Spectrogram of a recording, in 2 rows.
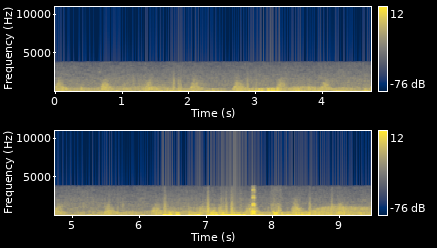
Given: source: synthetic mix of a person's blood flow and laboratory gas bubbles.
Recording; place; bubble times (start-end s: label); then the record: Doppler ultrasound of blood flow; subclavian vein
7.66-7.79 s: bubbles
7.97-8.12 s: bubbles
From the record:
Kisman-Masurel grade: 112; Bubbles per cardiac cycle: 1 to 2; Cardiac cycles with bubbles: 1 to 10%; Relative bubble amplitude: moderate (0.250 to 0.450); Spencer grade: 1 (occasional bubble signal discernible with the cardiac motion signal, with majority of cardiac periods free of bubbles); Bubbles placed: anywhere in the cardiac cycle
